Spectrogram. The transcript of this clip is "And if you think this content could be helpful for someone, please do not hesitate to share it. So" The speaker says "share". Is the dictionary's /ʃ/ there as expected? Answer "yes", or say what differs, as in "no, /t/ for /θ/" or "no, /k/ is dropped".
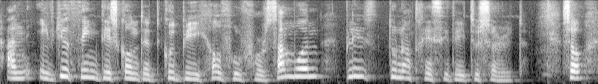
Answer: no, /s/ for /ʃ/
